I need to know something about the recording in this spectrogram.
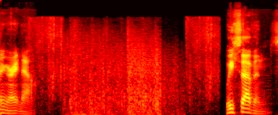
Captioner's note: thunder claps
